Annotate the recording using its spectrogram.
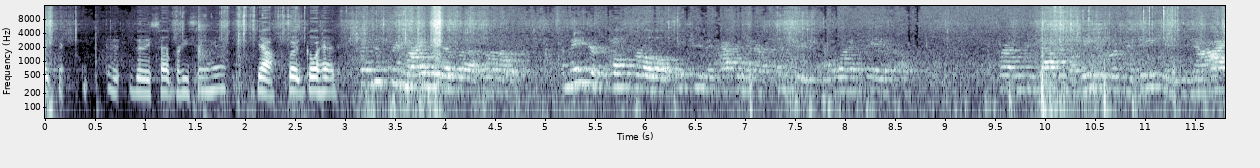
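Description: A middle-aged woman speaks with animation in a large echoing hall.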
